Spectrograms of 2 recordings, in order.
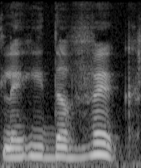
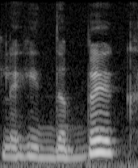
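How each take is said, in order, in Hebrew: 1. העיצור האמצעי הוא צליל v רך. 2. העיצור האמצעי הוא צליל b קשה. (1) "הראשונה היא מבניין נפעל" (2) "והשנייה מבניין התפעל"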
